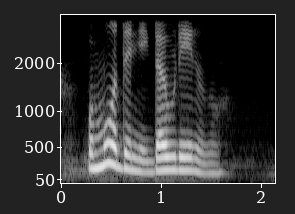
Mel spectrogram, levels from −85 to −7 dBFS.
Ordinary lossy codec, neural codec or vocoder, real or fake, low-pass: none; codec, 16 kHz, 0.5 kbps, FunCodec, trained on LibriTTS, 25 frames a second; fake; 3.6 kHz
